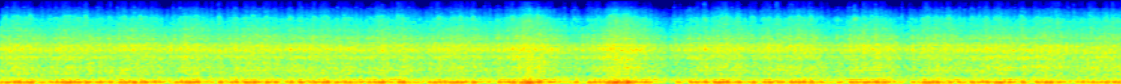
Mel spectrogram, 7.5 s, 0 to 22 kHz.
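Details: 2018 Honda CBR650F cold idle with a deep, uneven burble and some clatter on top; the beat wavers instead of settling, a rough idle on cold start.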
